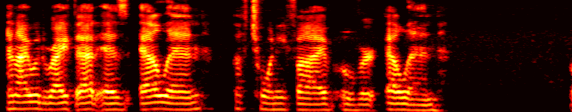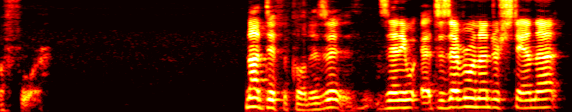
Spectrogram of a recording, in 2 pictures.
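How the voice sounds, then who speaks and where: Woman math teacher, casual lecture, fairly low voice, unhurried pace, checks in with the class. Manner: casual, keeps checking in with "right?"; light joking asides to students.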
